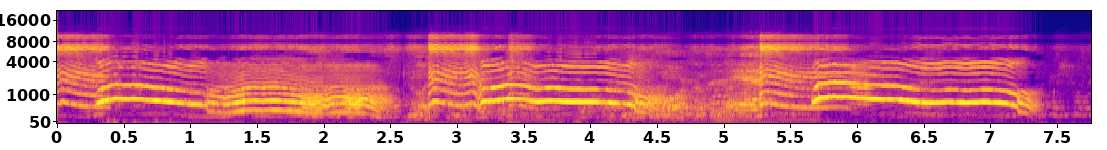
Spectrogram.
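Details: Dog howling and crying in play with his stuffed animal: a series of long, wavering, slightly falling howls, each lasting one to two seconds, separated by short breaths and faint rustling.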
